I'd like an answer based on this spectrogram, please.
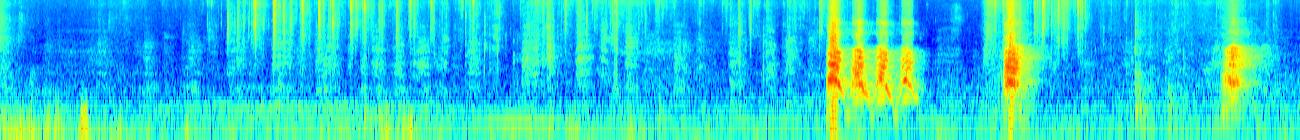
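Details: Two German Shepherds playing fetch: after a quiet stretch of faint rustling, a rapid run of four or five sharp barks, then two more single barks spaced about two seconds apart.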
